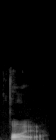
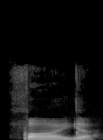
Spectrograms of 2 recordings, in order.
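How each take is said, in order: First: The word is said quickly, as one beat. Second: The word is said slowly, in two beats. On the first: "it sounds like it might just be one" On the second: "let's say it slowly"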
